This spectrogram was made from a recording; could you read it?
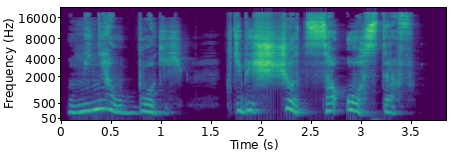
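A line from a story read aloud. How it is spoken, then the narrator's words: Furious hiss in face. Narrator (Russian): разъяренной змеей зашипела ему в лицо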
